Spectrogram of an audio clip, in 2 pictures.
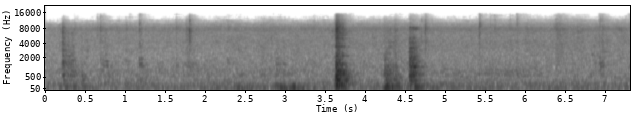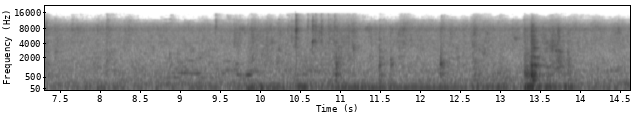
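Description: Bicycle rear wheel being refitted into the frame by hand: scattered metal clicks and knocks from the chain, derailleur and wheel, with the loudest knocks about four seconds in and again near the end.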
